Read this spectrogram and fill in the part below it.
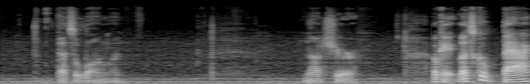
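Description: A man speaks thoughtfully into a close microphone, pausing between phrases.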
